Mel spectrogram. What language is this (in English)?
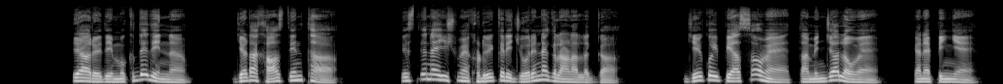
Kangri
